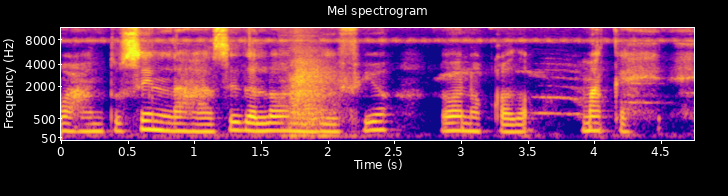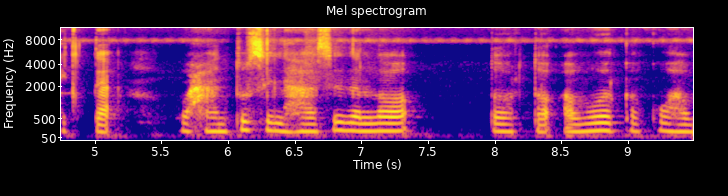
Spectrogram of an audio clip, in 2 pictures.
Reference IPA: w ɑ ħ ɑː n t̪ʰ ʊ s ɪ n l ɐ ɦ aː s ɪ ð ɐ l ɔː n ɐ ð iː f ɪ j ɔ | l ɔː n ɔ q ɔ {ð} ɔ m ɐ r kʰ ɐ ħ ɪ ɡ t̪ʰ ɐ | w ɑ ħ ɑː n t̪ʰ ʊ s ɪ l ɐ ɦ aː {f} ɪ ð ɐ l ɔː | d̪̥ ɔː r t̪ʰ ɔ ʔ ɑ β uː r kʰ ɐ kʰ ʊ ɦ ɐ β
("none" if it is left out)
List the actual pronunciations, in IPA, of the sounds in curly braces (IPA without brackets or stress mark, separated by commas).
ð, s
